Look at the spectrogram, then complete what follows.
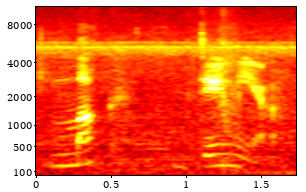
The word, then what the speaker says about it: Mukdenia: to a hookura and so this is called mukdenia and it's spelled m-u-k-d-e-n-i-a and uh its new growth has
